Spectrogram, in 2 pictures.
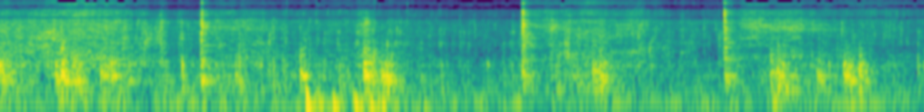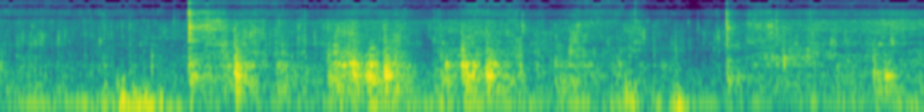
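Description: Butter chicken masala curry sizzles in a pan while a spoon stirs it, with irregular scrapes and knocks against the metal over a steady frying hiss. Nobody talks.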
